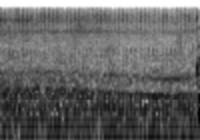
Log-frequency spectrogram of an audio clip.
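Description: Go-kart engine running steadily under way, heard from the driver's seat.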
